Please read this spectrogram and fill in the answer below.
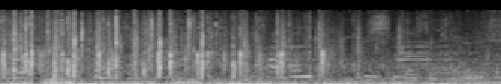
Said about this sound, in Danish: Skal vi sende vores sidste duer op? Ej, det gør vi så. Og så klapper vi af den, når den er kommet op, ikke også? Ja, det gør vi. Alle klapper.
